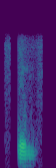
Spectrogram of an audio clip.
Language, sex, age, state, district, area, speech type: Hindi, male, 60+, Uttar Pradesh, Pratapgarh, rural, conversation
